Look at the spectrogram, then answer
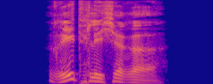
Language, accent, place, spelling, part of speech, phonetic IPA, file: German, Germany, Berlin, redlichere, adjective, [ˈʁeːtlɪçəʁə], De-redlichere.ogg
- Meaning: inflection of redlich: 1. strong/mixed nominative/accusative feminine singular comparative degree 2. strong nominative/accusative plural comparative degree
